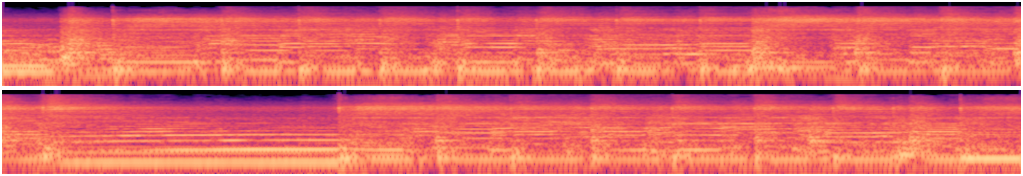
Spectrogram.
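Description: Live blues-rock band: electric guitar and drum kit playing an instrumental passage, with a long, bending held guitar note about halfway through.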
